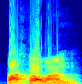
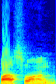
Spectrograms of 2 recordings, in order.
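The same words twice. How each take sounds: First: A short vowel is said after the s. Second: No vowel is said after the s. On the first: The speaker calls it wrong. "अगर अ शामिल होता तो हम इसको ऐसे बोलते" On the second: The speaker calls it right. "But हम बोलते हैं"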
